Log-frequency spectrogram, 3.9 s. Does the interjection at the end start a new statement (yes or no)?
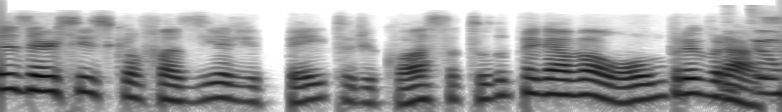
yes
